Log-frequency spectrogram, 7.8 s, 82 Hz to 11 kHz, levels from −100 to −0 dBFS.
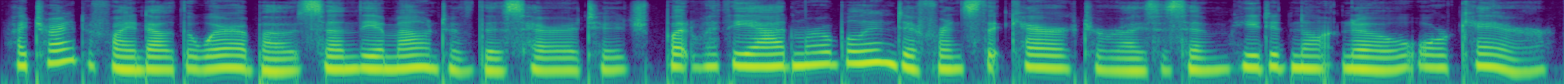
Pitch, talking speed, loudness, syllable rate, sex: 215 Hz, 205 wpm, -17 LUFS, 5.8 syllables/s, female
